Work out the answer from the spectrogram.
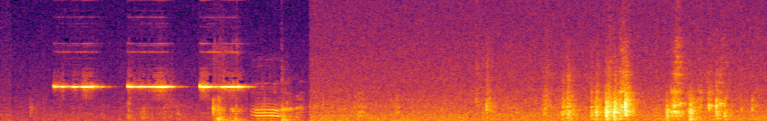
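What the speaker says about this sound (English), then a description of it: "It's a good indicator when your smoke alarm goes off." A kitchen smoke alarm set off by toasting gives three shrill beeps, followed by a clatter and rustling household noise with faint movement nearby.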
